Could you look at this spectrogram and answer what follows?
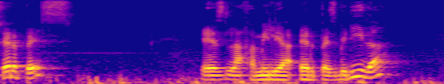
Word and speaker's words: Viridae: una familia se escribe Viridae. Sin embargo, se va a leer, acuérdense que es una palabra grecolatina, se dice Virida.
